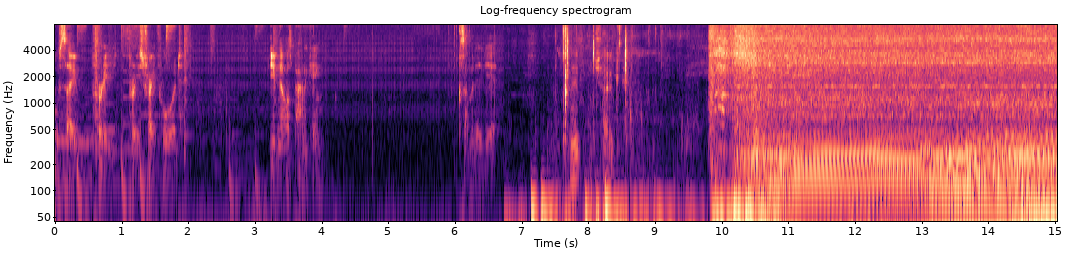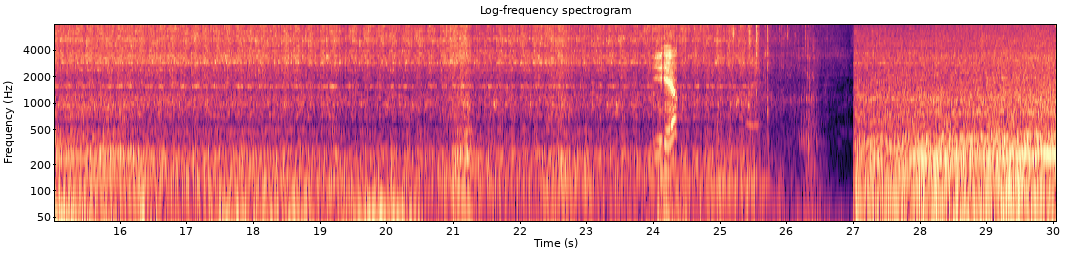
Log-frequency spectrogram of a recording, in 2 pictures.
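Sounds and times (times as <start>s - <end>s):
car engine starting and idling: 9.8s - 30.0s.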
